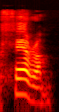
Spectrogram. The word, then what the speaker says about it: ferrum: "Fe, that's short for ferrum, iron." Tammy pronounced the Latin word with a strong burr of the R's.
